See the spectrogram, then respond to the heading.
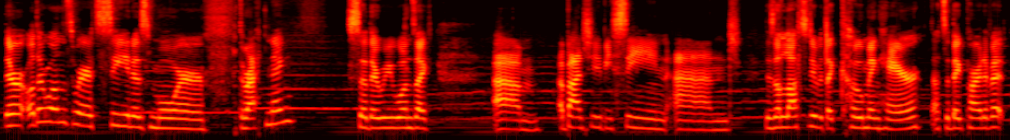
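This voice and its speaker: An Irish woman speaks as a chatty podcast guest at a middle pitch. She tells stories casually, with wry, self-deprecating humour. Faint music plays behind her. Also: normal speed. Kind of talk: casual storytelling chat.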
